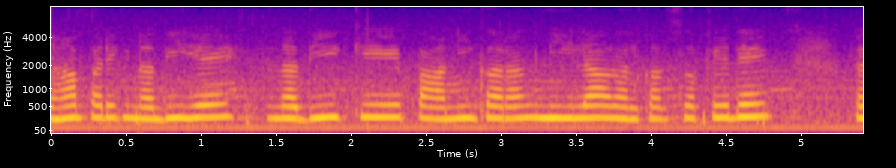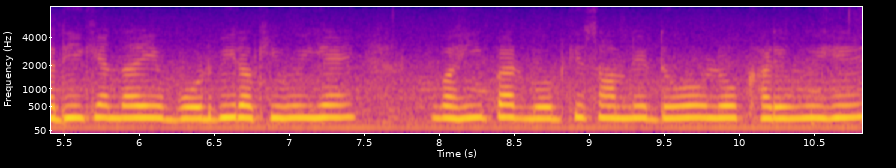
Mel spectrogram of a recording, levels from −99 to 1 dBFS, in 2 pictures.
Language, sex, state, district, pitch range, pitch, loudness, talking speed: Kumaoni, female, Uttarakhand, Tehri Garhwal, 250-260 Hz, 255 Hz, -14 LUFS, 190 wpm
